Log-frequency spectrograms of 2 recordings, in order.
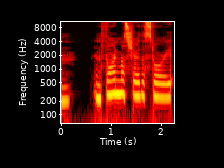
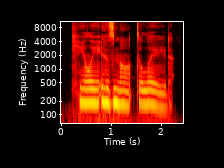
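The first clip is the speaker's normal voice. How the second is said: through clenched teeth, grinding, lower; 5 semitones lower than usual. Narrator reads Thorne's line to the others; through clenched teeth. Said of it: "grinds out from between clenched teeth".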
